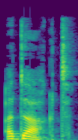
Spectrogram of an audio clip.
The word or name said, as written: Adduct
